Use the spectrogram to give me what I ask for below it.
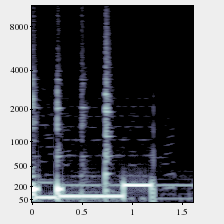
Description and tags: Ah Gee..... These are random samples I recorder and am such a lazy I don't want to sort them out....
1 - Could be my Modified Boss DS-1 Distortion Pedal (I call it the Violent DS - 1) (w/ 3 extra Capacitors and a transistor or two) Going throught it is a Boss DR 550
2 - A yamaha Portasound PSS - 270 which I cut The FM Synth Traces too Via Switch (that was a pain in my ass also!)
3 - A very Scary leap frog kids toy named professor quigly.
4 - A speak and math.......
5 - Sum yamaha thingy I don't know I just call it my Raver Machine...... It looks kinda like a cool t.v.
